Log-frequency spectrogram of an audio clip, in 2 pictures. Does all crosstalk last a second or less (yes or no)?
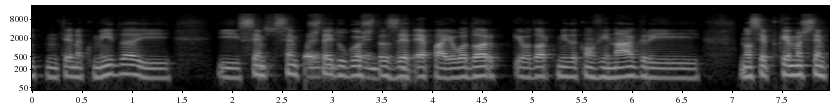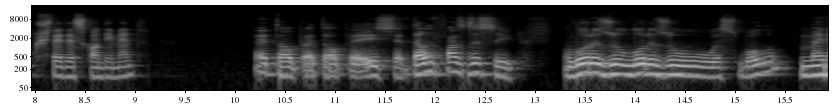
yes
